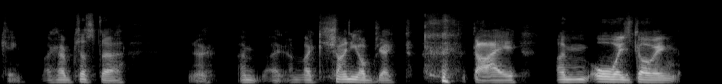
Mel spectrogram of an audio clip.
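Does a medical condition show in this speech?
Yes: cleft lip and palate; speech impediment.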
